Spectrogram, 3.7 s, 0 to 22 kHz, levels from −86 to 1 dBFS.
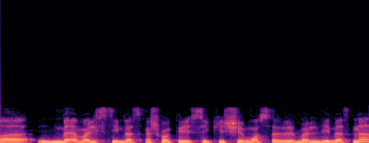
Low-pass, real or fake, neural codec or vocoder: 5.4 kHz; fake; codec, 16 kHz, 2 kbps, FunCodec, trained on LibriTTS, 25 frames a second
